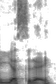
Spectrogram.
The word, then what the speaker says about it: yesterday: You can drop the R in words like yesterday, and instead of saying yesterday, you can say yesterday, yesterday.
